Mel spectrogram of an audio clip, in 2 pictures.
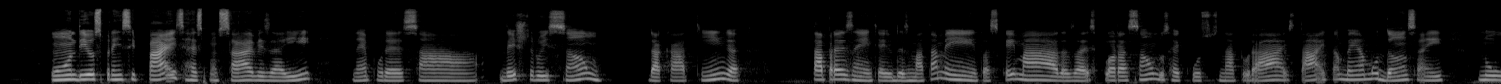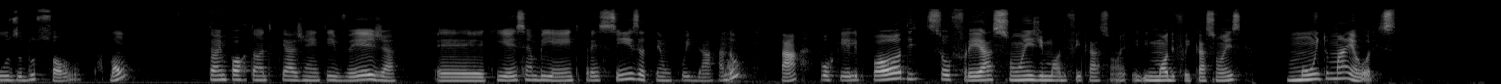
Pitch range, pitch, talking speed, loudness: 180-215 Hz, 195 Hz, 125 wpm, -33 LUFS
